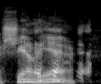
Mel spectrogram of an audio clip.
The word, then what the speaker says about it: Charriere: Charriere. Rhymes with derriere.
